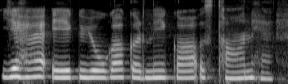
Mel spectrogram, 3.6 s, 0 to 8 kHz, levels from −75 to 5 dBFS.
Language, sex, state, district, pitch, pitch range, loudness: Hindi, female, Uttar Pradesh, Saharanpur, 245 Hz, 240-255 Hz, -17 LUFS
